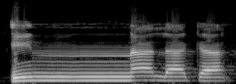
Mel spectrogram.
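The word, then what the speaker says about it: إِنَّ لَكَ: ہیں۔ ان لک، ان، دیکھیں پھر نون مشدد ہے، تو ہم نے حمزہ کو نون کے ساتھ ملانا ہے اور غنہ بھی کریں گے۔ ان لک، اس کاف کو موٹا نہیں کریں گے، لک، ان لک، ان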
